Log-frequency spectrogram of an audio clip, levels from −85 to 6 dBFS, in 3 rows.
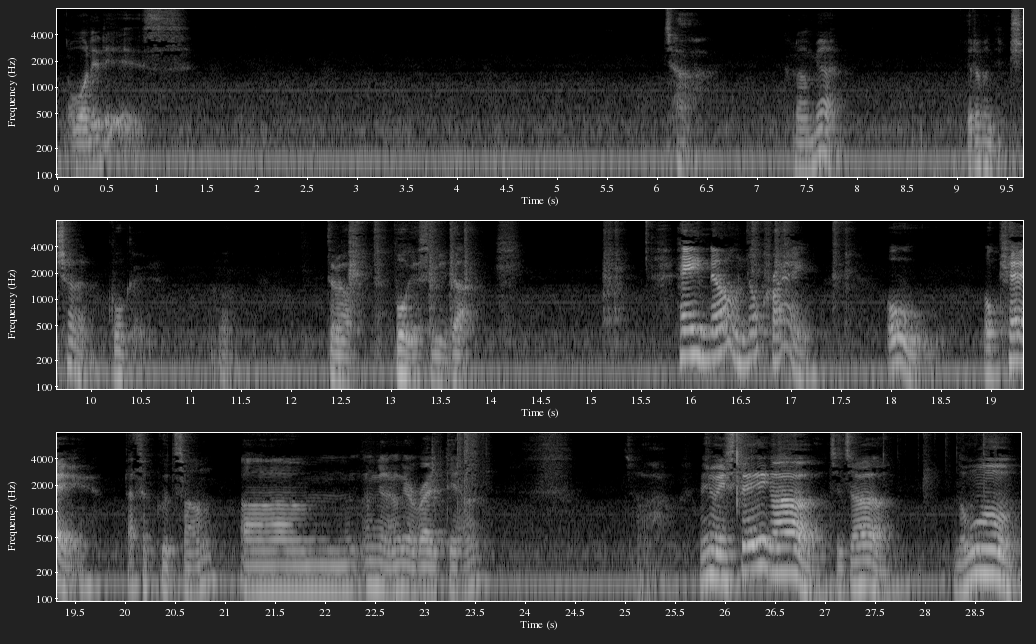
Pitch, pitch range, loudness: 145 Hz, 135-150 Hz, -31 LUFS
